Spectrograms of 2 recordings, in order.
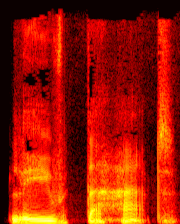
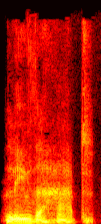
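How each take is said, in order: First: Slow, distinct and muffled; very distinctly. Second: Low voice muffled by cloth. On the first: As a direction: spell out each word slowly through cloth. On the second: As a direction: speak through a cloth, lower. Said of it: "in a muffled voice". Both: Acted.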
